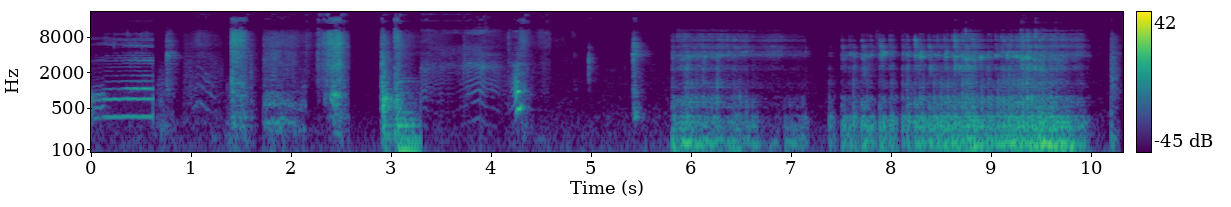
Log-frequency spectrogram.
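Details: Snoring.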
